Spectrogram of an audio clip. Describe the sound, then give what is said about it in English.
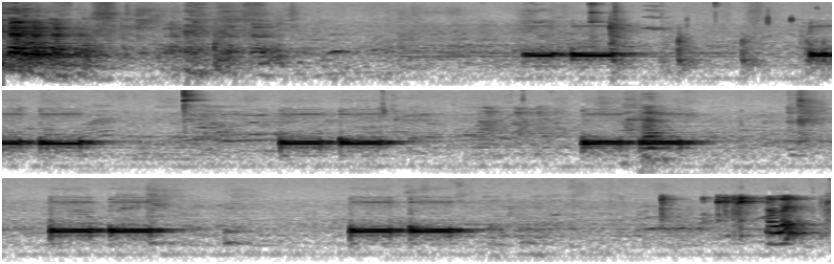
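A phone call dialed on speakerphone: brief clattering and tones, then six evenly spaced ringback tones, each about a second long with pauses between, fairly loud. “Here is my phone. If anybody has my number, do not phone me.”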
